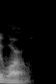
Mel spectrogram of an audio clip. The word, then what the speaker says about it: Worrell: whirl that's awesome yeah and I'm saying War El so you got to correct me when I'm no no no that's greatable man that's impressive one syllable in wh you're doing it good you're doing it I mean you're actually doing it right it's just this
